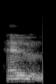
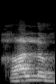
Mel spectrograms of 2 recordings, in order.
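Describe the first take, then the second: First: The first vowel is an 'eh' sound. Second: The first vowel is an open 'ah' sound. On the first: The speaker calls it wrong. "हेलो नहीं है।" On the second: The speaker calls it right. "ये हालो है"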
